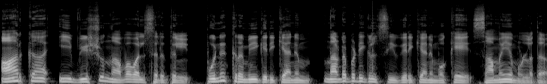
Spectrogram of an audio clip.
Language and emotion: Malayalam, neutral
